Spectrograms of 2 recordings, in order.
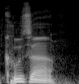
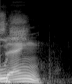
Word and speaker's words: Cousin: Gary ist äh, die österreichische Cousin. Mhm, mit Betonung auf die Kuss. Cousin. – Mit Betonung auf Kuss. Cousin.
